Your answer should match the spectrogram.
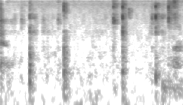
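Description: Near silence with about three faint, short clicks of a stylus tapping and writing on a tablet screen.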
